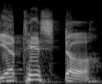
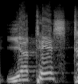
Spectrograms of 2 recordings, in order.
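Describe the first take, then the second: First: यथेष्ट with a crisp unaspirated ट at the end; correct form. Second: यथेष्ठ read with aspirated ठ at the end; यथेष्ठ ending in a breathy ṭh; wrong form. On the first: Teacher giving students the correct यथेष्ट, crisp t. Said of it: "ये होता है यथेष्ट". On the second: Teacher showing students the wrong यथेष्ठ, aspirated th. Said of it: "नहीं होता है". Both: Shown as a demonstration.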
